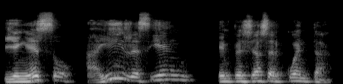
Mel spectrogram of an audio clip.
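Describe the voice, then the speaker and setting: Earnest Ecuadorian pastor giving testimony. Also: male voice, fairly high pitch, big pitch swings, moderate pace, slightly rough. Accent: Ecuadorian Spanish. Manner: earnest, emotional storytelling with many restarts and fillers. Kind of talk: testimony sermon.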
